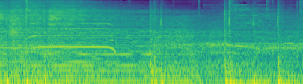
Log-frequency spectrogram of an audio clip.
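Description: Live hard rock band playing, with drums hitting hard and a held high note that bends downward about a second and a half in.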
